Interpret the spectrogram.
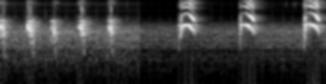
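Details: Young parrot calling: four short harsh squawks about a quarter-second apart, then three louder, longer squawks with a bent, rising-then-falling shape, spaced roughly half a second apart.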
